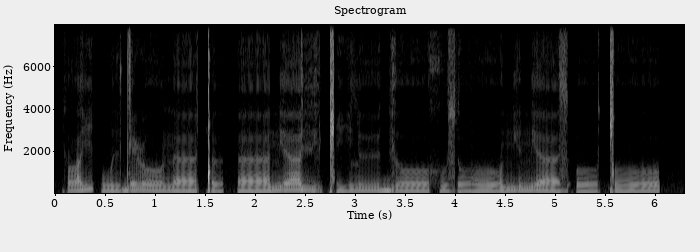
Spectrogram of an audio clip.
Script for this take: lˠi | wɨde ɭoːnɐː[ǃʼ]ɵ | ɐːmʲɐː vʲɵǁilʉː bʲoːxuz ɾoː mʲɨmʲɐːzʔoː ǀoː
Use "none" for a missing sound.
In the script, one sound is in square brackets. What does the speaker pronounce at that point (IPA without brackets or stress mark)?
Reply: ǃ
